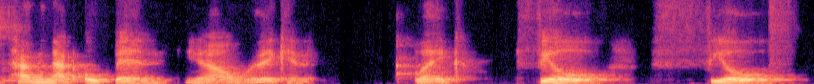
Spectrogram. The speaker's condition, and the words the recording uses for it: Stuttering. So I will pseudo stutter, which is where I'm basically mimicking my own stutter.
